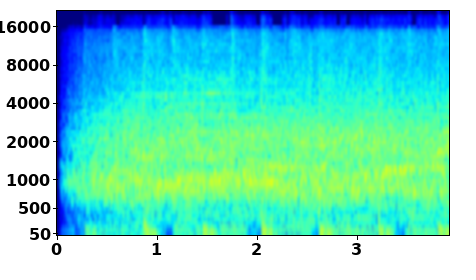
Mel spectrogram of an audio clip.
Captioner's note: cheers and applause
